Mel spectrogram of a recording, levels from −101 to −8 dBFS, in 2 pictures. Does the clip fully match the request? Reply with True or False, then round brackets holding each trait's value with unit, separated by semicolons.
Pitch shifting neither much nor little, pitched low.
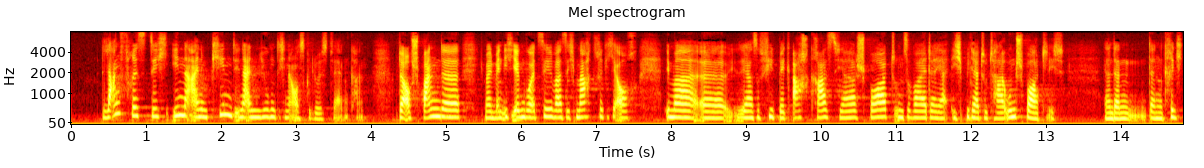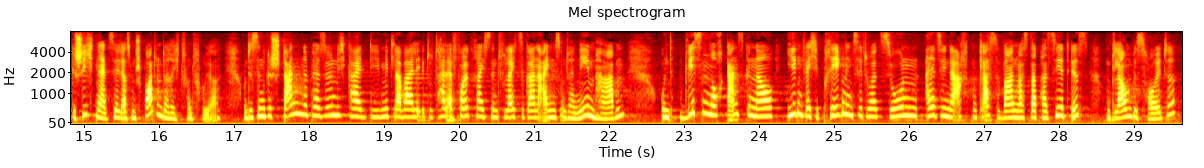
False (3.7 semitones; 230 Hz)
